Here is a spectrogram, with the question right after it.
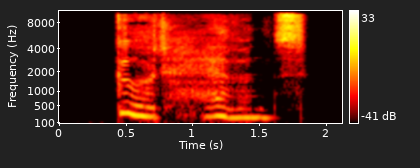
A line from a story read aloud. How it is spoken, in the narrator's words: she moaned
